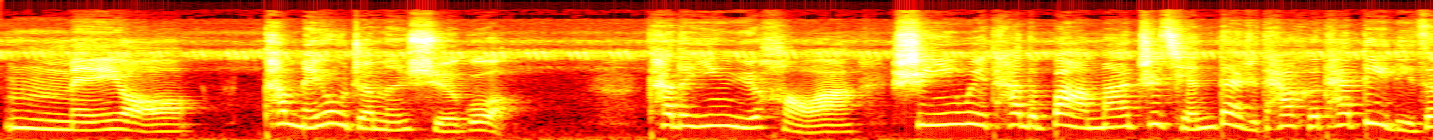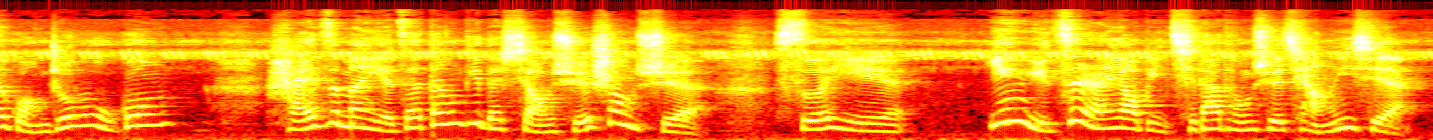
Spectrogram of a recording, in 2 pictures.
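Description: A woman's voice: fairly high pitch, very animated, moderate pace, a little hiss or hum. An actress playing a friendly, caring woman who teaches at a village school, in a radio drama. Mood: explaining warmly. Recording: music under the dialogue.

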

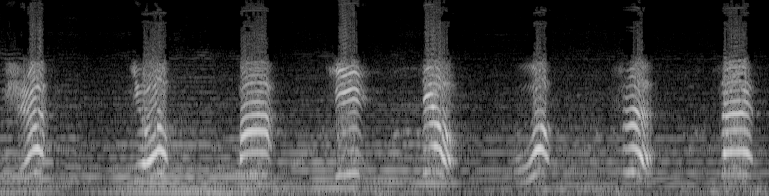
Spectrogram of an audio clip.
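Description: A woman's voice: very high voice, animated, drawn-out words, long pauses, pushed and bright, soft background music, exaggerated voice. A woman playing a tense, commanding launch countdown officer in a radio drama.

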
